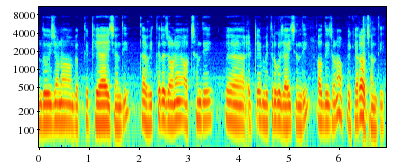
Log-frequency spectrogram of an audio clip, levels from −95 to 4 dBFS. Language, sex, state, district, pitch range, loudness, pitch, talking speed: Odia, male, Odisha, Malkangiri, 130-145 Hz, -18 LUFS, 135 Hz, 130 wpm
